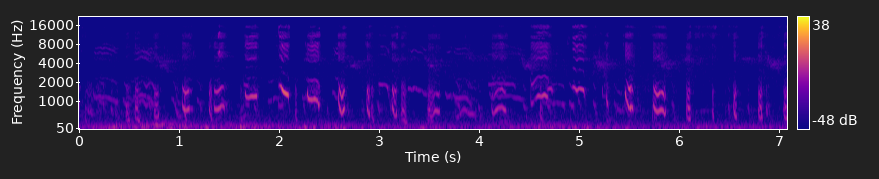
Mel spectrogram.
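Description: Golden Retriever puppies whimper and squeal in a rapid, overlapping chorus of high, wavering whines.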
